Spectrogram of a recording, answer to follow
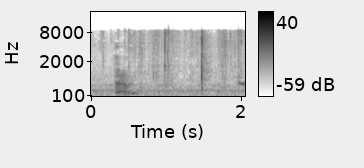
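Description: Paper cake collar crinkling as fingers work it loose from the side of the cake, with two sharp snaps about a second and a second and a half in.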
